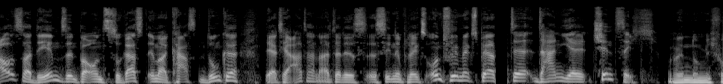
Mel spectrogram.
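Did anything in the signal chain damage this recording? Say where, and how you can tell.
Yes, and it's at the playback end. At 4.95 s the speech just stops dead and stays silent until 5.08 s, a gap of about 0.12 s, then picks up again. That's a playback stall: the output went quiet for a noticeable moment in mid-flow. The likely cause is the player running dry on data or its audio thread getting blocked briefly, so nothing was handed to the output until it recovered.

Right after that, from 5.08 s to 6.30 s, the speech runs fast, at 1.1 times normal speed, and the pitch rises by about a semitone and a half. That's catch-up at higher speed: the player resampled its backlog to claw back the time it lost in the stall, so tempo and pitch rise together. At 6.30 s it drops back to normal rate and pitch.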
